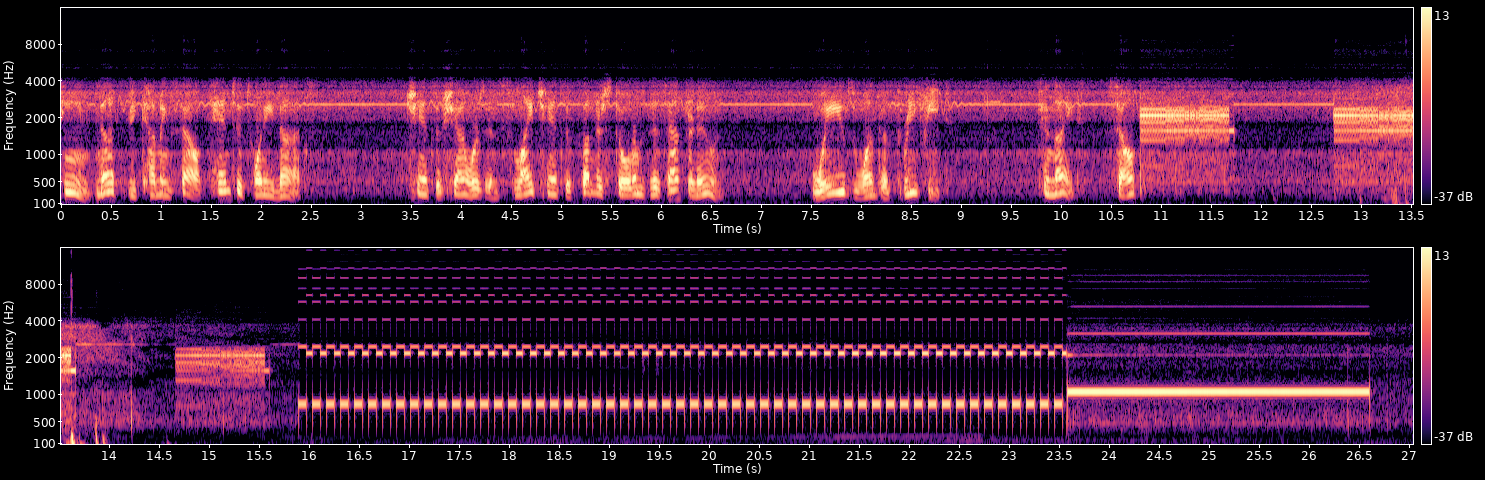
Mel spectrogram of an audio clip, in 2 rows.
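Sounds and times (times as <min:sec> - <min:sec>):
steady alarm tone: 0:12.8 - 0:14.0, 0:15.9 - 0:23.6.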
